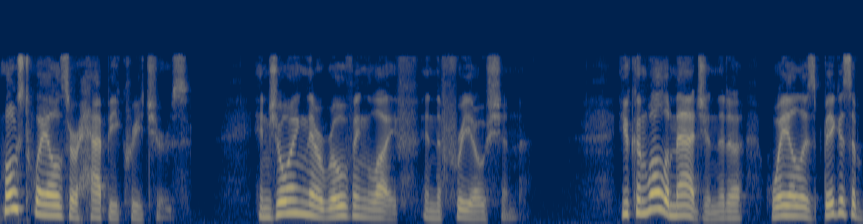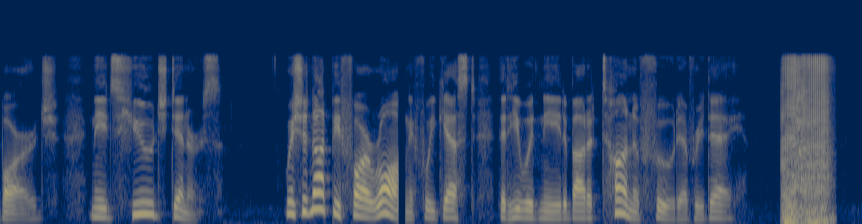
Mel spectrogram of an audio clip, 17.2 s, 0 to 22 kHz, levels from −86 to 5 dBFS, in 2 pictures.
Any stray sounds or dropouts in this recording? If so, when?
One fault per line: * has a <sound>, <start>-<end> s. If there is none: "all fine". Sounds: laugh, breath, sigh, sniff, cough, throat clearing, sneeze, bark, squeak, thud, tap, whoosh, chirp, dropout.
* has a dropout, 12.6-12.7 s
* has a squeak, 16.4-17.0 s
